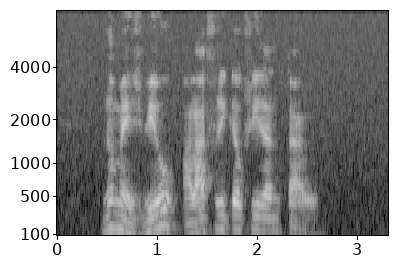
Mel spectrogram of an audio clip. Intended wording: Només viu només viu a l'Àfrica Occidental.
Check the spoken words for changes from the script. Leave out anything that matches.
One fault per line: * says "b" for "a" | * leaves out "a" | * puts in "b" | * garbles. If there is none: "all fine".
* leaves out "només viu"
